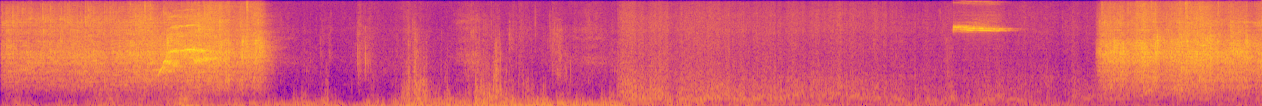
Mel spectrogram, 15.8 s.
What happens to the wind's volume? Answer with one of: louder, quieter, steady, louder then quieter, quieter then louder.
louder then quieter.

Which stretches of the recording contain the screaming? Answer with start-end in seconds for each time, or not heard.
1.9-2.8.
